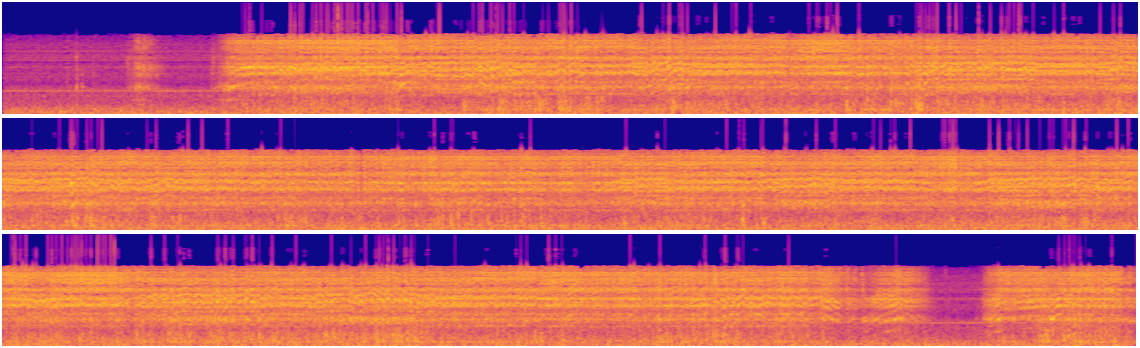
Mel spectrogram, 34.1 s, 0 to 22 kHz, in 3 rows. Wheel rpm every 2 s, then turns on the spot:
0, 130, 160, 160, 160, 160, 160, 160, 160, 160, 160, 160, 160, 160, 160, 110, 90.
none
